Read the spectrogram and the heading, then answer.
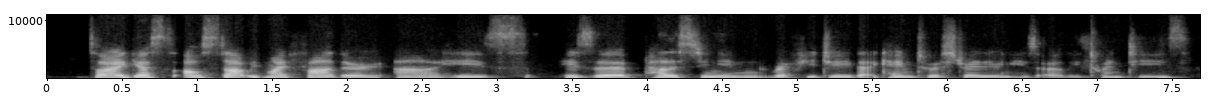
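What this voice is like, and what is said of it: Australian accent. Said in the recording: “with an Australian accent ... With an Australian accent.”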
